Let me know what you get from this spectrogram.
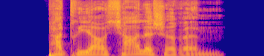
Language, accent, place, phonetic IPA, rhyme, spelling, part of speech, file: German, Germany, Berlin, [patʁiaʁˈçaːlɪʃəʁəm], -aːlɪʃəʁəm, patriarchalischerem, adjective, De-patriarchalischerem.ogg
- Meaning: strong dative masculine/neuter singular comparative degree of patriarchalisch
